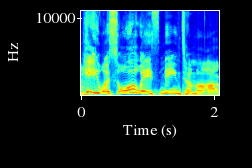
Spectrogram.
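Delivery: put-on older woman voice, loud and high.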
